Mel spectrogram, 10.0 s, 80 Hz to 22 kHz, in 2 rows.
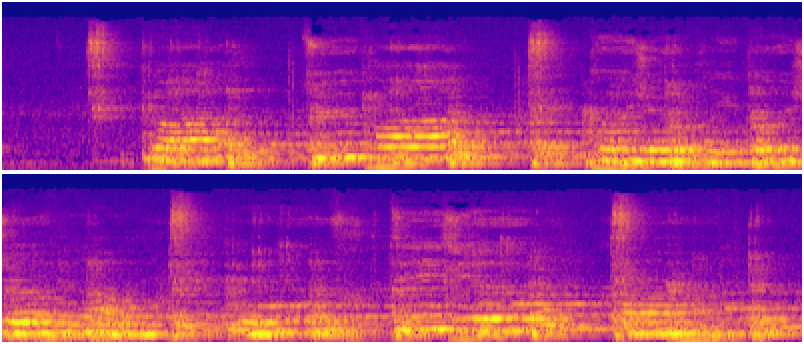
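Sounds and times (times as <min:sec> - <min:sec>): girl singing into microphone: 0:00.8 - 0:10.0.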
